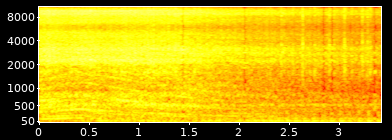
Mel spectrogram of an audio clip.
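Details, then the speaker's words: 1967 Austin Healey BJ8 MkIII in neutral in the driveway, starts quickly, blipped: smooth even revs rising and settling cleanly, no smoke, ticking or misfire; carburetors well synced, throttle response excellent, healthy engine. "seem to sync up really nice it's very smooth throttle response is excellent"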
